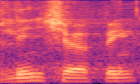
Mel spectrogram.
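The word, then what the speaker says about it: Linköping: the south more in the South it's uh linkoping it's about it's pronounced in Swedish Lin shoing oh thank you it's uh 2 hours south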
